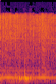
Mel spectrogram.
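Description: Close, steady low-pitched buzzing of a mud dauber wasp in flight, a single continuous drone with slight wavering.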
